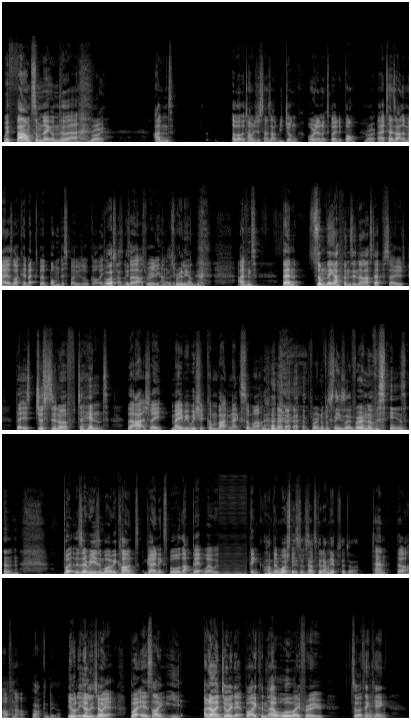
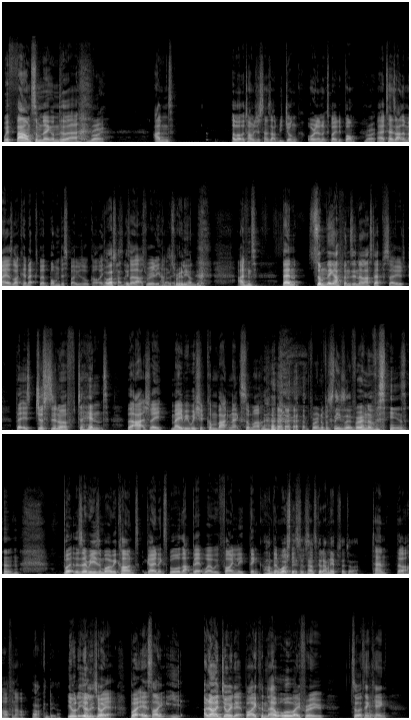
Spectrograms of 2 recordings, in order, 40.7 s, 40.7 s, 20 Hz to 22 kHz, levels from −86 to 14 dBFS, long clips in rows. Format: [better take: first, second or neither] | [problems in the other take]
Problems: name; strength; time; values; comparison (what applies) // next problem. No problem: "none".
second | audio freezing; at 29 s for 0.5 s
